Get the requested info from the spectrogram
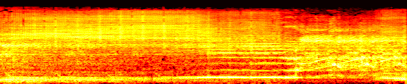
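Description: Breakdown in an electronic dance track: a loud, hissing noise sweep over held synth tones, with no beat. About three seconds in the hiss drops away and a higher held tone takes over.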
